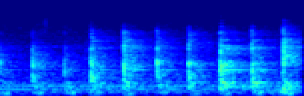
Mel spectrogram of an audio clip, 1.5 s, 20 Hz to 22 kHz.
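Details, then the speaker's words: Land Rover 110 propeller shaft removed from the vehicle, universal joint worked by hand: quick run of rough clacks and ticks, about six a second; dry, worn universal joint that had never been greased. "you can hear that's not good. And none of them have had a drop of grease in them. They're all dry."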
